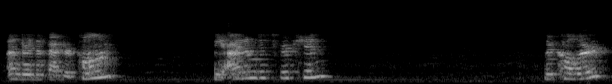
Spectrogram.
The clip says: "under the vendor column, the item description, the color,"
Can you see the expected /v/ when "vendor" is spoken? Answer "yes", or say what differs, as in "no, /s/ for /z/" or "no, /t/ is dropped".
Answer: no, /f/ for /v/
